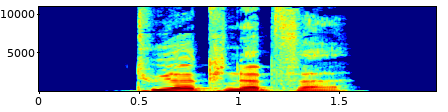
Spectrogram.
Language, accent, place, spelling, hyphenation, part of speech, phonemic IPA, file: German, Germany, Berlin, Türknöpfe, Tür‧knöp‧fe, noun, /ˈtyːɐ̯ˌknœp͡fn̩/, De-Türknöpfe.ogg
- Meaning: nominative genitive accusative plural of Türknopf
